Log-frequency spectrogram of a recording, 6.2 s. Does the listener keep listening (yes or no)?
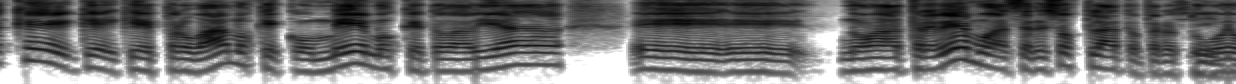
yes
